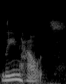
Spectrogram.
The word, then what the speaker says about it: Leenhouts: remind everybody this is Marty leenhouts I'm hoping pronouncing your name right lean housez right yep and um his he's got an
